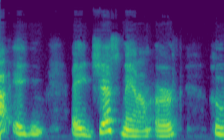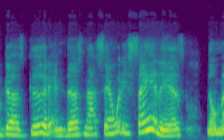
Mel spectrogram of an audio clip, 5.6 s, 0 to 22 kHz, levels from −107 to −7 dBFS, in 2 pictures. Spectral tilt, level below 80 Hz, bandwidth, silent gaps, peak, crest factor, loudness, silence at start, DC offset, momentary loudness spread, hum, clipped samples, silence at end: -7 dB/octave; -62 dBFS; 7.8 kHz; none; -6 dBFS; 18 dB; -25 LUFS; 0 s; under 0.1%; 8 LU; none; under 0.1%; 0 s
